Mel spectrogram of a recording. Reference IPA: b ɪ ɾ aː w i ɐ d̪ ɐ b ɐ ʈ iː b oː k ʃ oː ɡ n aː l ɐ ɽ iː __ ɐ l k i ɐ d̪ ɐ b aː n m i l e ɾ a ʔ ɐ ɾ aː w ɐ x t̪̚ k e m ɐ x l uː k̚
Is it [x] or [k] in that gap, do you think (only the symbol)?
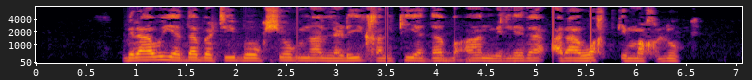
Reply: x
